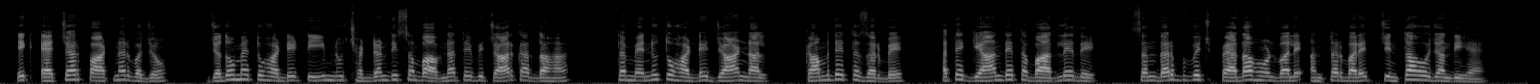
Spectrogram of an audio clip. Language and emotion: Punjabi, fearful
